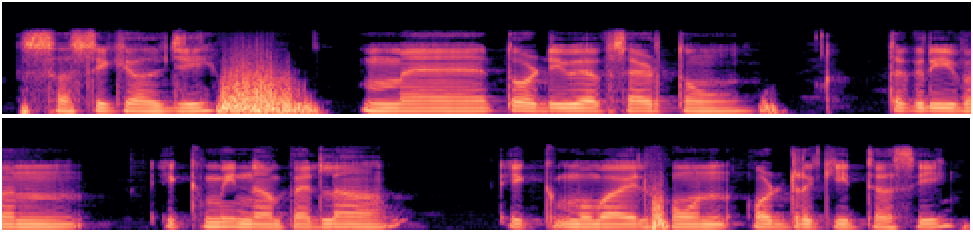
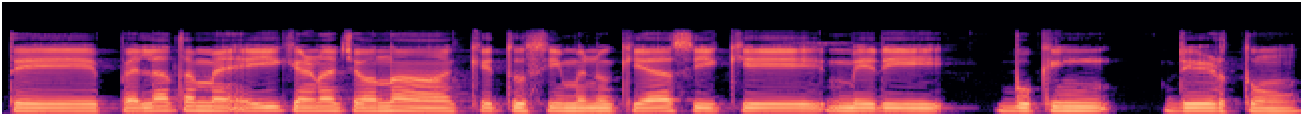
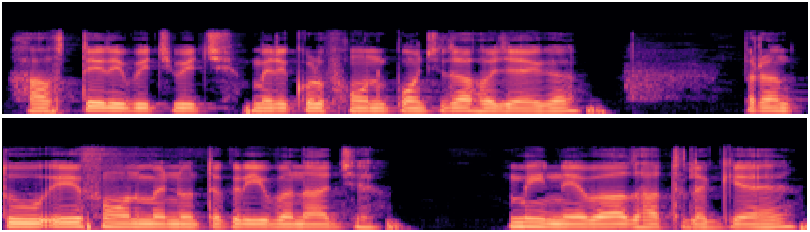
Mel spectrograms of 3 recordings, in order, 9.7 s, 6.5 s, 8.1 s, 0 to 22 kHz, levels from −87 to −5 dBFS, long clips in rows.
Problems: none marked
